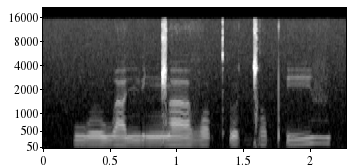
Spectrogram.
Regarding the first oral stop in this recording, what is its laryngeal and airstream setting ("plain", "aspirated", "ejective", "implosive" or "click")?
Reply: click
